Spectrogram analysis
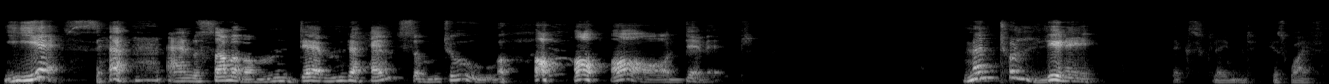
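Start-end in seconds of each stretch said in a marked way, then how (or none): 0.1-7.4 high, loud drawl breaking into ha-ha; laughing, leering Mr Mantalini. Acted. Husband boasts of the handsome workers, laughing high drawl. 9.6-11.0 high, loud, slow rebuke; scolding wife drawing out the name; awful voice. A narrator's reading. Wife exclaims at her husband, awful scolding voice. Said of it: "in an awful voice".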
